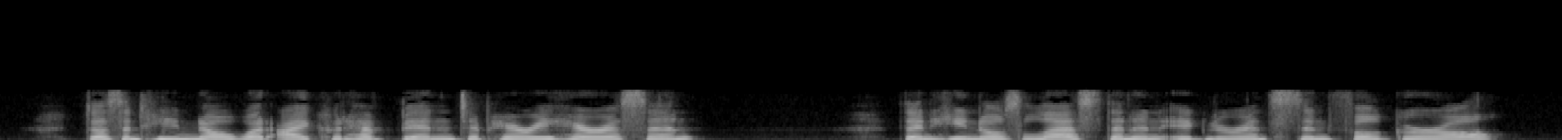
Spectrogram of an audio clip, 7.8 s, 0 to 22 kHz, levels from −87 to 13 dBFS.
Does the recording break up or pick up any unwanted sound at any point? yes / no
no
